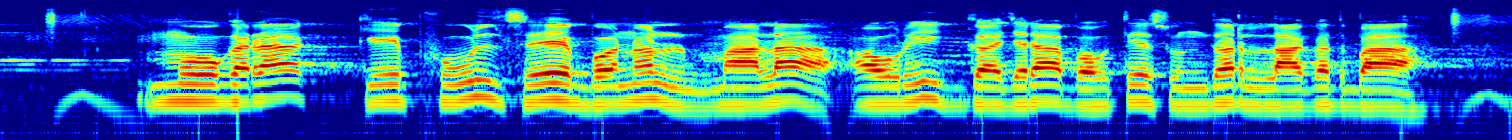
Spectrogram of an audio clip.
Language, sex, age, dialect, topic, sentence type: Bhojpuri, male, 31-35, Western, agriculture, statement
